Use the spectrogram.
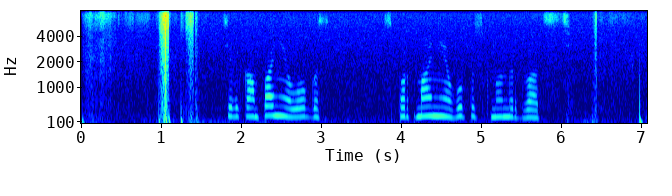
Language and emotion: Russian, neutral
